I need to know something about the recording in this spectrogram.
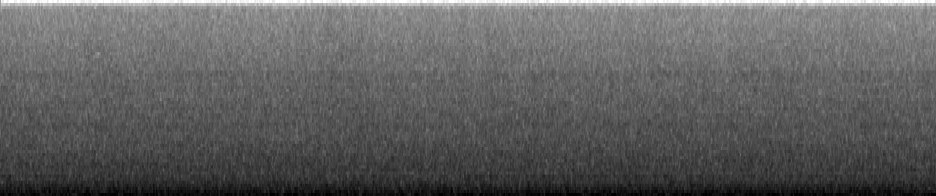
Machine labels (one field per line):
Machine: fan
